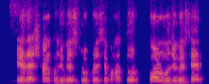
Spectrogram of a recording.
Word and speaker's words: সাংখ্যযোগ: আমরা এখানে আরেকটু ভুল করি যে এখানে আমরা বলি সংখ্যা, হ্যাঁ, অনেক সময় এর উচ্চারণ করে আমরা দেখি, প্রায় সময় যে কোনো গীতা শ্লোক শুনি, তো তখন এখানে শোনা যায় যে সংখ্যাযোগ। না, সংখ্যাযোগ কোনো যুগের কথা না, এটা হবে শঙ্খযোগ, সরি, সাংখ্যযোগ।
